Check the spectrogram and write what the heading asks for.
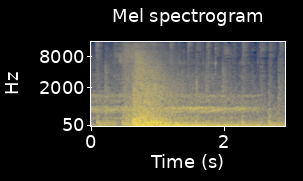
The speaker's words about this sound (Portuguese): E quando dá-se essa explosão, Todo mundo se afasta, se olha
